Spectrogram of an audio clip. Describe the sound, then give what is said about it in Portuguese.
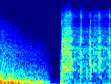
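A troublesome motorcycle engine fails to start: a low rumbling sputter dies away, a moment of quiet follows, then harsh, rattling mechanical noise bursts in with uneven clatter. “Essa minha moto só vive no prego, já levei ali, acolá, em tudo que é mecânico e nada”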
